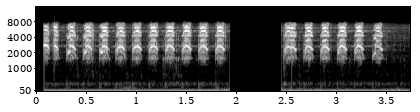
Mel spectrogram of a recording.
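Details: Female osprey flying from a pole tree to the Loch Arkaig nest, calling to announce her arrival as usual: rapid, high, ringing chirps about five per second in a long run, a short pause, then a second run.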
